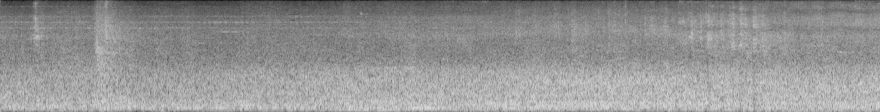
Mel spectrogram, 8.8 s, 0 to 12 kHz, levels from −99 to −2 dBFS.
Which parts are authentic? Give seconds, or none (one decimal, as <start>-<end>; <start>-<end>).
0.0-1.3; 4.4-6.1; 7.8-8.8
